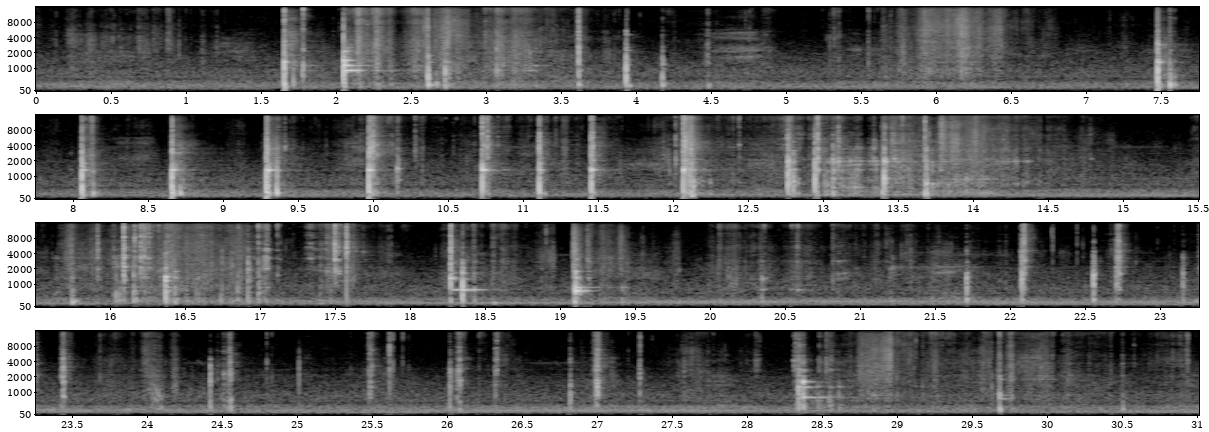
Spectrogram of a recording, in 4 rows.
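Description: Fixed-blade steel knife, a Schrade SCHF1, driven by repeated sharp blows into hard dead wood, each blow with a short metallic ring. A run of strikes comes about one and a half a second, followed by the wood cracking and splitting apart, then scattered lighter knocks.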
